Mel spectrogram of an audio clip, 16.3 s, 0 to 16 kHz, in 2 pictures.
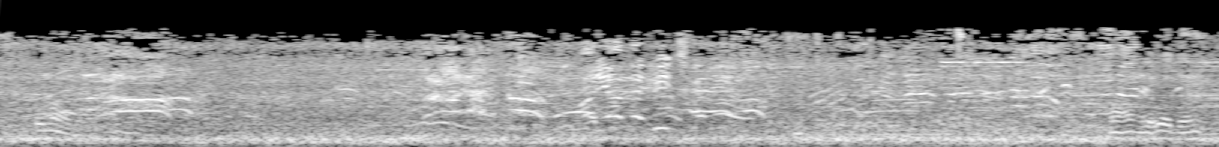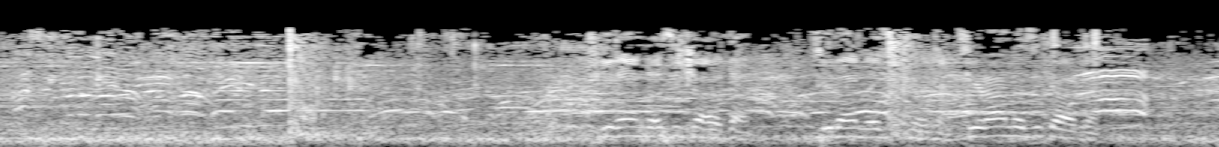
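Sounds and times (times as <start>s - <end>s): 
dense crowd shouting and chattering: 0.0s - 16.2s
speech: 0.2s - 0.9s, 4.0s - 10.2s, 12.1s - 15.6s
sharp cracks of gunfire: 10.0s - 10.6s.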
